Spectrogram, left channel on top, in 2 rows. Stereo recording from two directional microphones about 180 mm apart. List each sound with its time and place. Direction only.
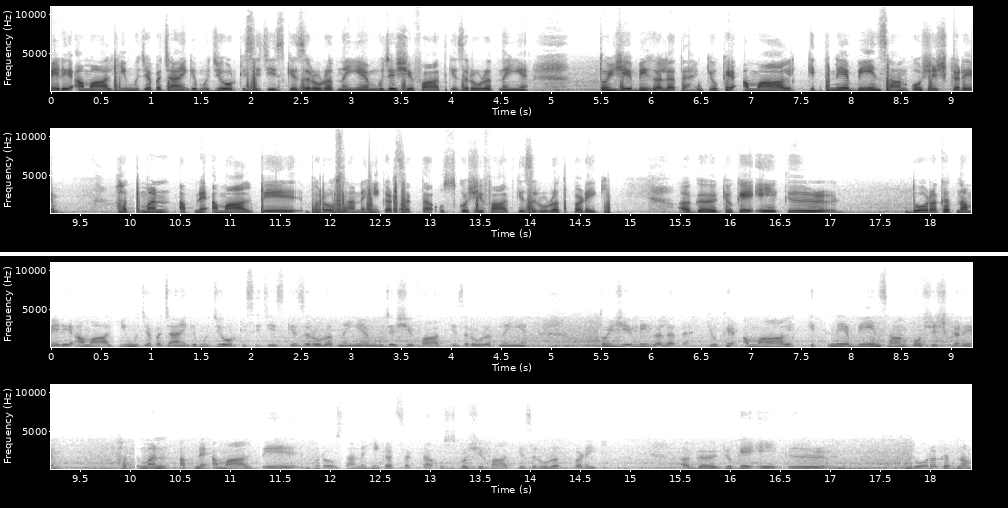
0.0 s speech: 50° left (ahead or behind)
